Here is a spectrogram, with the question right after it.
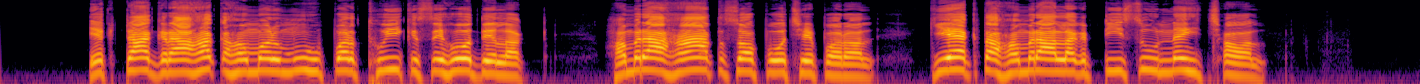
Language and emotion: Maithili, disgusted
